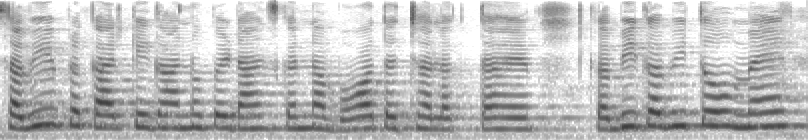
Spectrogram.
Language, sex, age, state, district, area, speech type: Hindi, female, 18-30, Madhya Pradesh, Hoshangabad, rural, spontaneous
